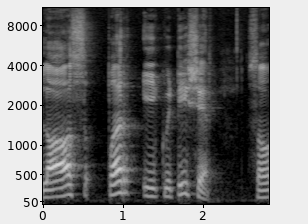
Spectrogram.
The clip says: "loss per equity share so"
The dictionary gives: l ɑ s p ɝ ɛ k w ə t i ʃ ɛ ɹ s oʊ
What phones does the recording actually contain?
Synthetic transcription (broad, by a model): l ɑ s p ɝ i k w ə t i ʃ ɛ ɹ s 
